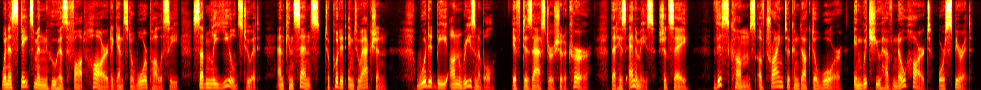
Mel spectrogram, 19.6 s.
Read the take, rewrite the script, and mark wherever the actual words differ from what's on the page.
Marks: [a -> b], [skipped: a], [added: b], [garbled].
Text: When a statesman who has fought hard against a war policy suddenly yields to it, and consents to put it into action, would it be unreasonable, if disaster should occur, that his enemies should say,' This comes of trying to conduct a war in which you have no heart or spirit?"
When a statesman who has fought hard against a war policy suddenly yields to it, and consents to put it into action, would it be unreasonable, if disaster should occur, that his enemies should say,' This comes of trying to conduct a war in which you have no heart or spirit?"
